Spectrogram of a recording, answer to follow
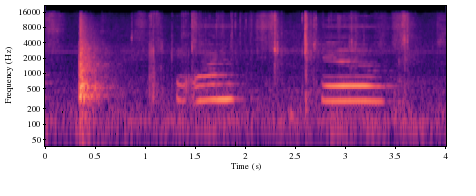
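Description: Pokémon trading cards being pulled from their opened pack: one sharp snap about a third of a second in, then a few light clicks of card handling. A child's voice makes two wordless held notes in the second half.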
